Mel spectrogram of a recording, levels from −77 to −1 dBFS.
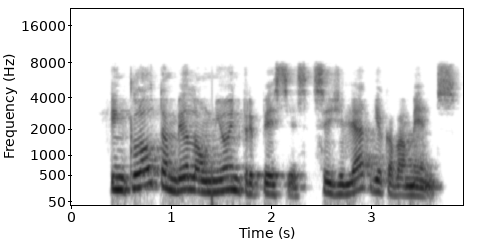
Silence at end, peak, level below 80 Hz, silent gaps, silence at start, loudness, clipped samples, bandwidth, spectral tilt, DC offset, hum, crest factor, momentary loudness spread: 0.1 s; -2 dBFS; -50 dBFS; none; 0.4 s; -15 LUFS; under 0.1%; 8.4 kHz; -5 dB/octave; under 0.1%; none; 14 dB; 5 LU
